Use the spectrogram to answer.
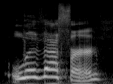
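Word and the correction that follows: Lefèvre: Yeah. – Nope. Lefevre.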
